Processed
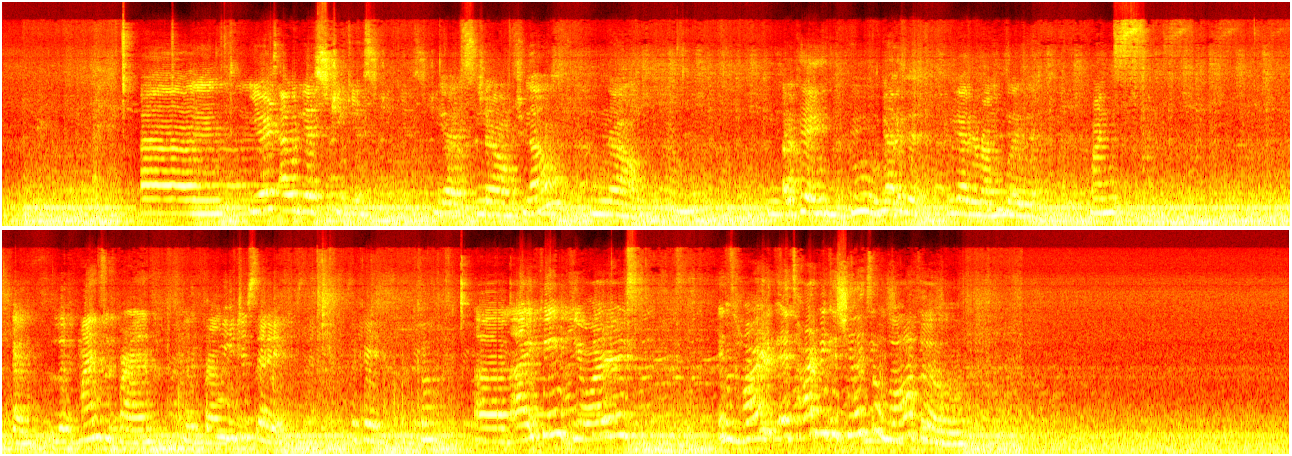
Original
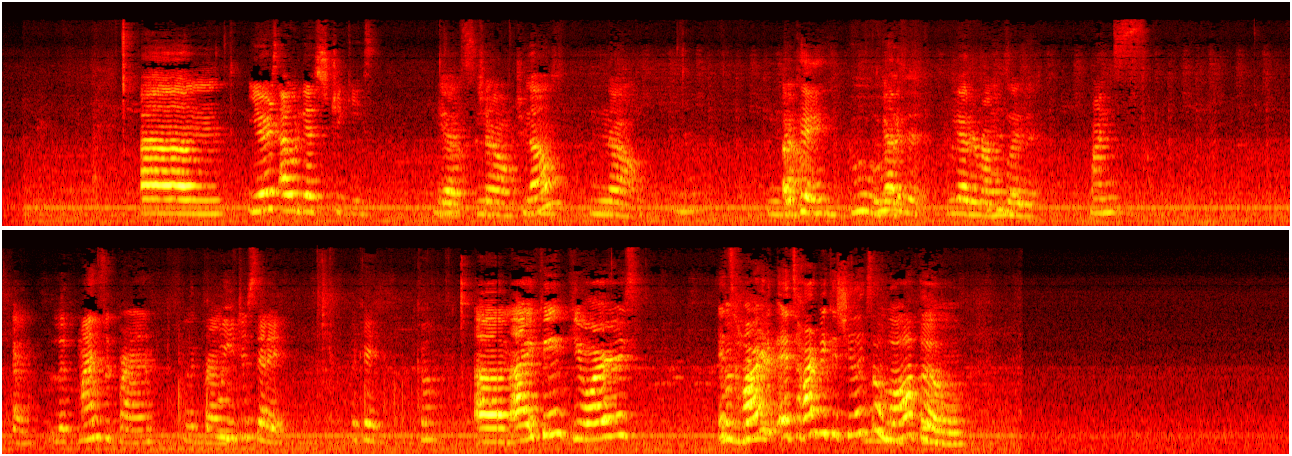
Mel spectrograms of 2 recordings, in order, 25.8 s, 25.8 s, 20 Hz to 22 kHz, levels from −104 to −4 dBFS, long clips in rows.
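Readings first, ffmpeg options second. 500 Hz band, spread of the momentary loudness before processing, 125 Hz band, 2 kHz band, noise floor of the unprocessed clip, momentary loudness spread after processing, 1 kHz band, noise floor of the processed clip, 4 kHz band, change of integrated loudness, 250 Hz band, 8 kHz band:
+19.0 dB, 23 LU, +38.0 dB, +12.0 dB, −56 dBFS, 4 LU, +11.0 dB, −17 dBFS, +21.0 dB, +18.0 dB, +26.5 dB, +30.0 dB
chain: -af "areverse,acompressor=threshold=-39dB:ratio=5,areverse,equalizer=frequency=1200:width_type=o:width=1.2:gain=-9,aecho=1:1:490|980|1470|1960|2450:0.178|0.0925|0.0481|0.025|0.013,asoftclip=type=tanh:threshold=-38dB,bass=frequency=250:gain=12,treble=frequency=4000:gain=7,alimiter=level_in=33.5dB:limit=-1dB:release=50:level=0:latency=1,volume=-1dB"

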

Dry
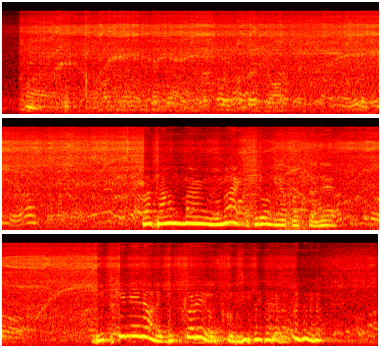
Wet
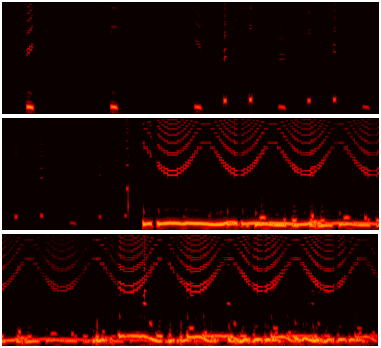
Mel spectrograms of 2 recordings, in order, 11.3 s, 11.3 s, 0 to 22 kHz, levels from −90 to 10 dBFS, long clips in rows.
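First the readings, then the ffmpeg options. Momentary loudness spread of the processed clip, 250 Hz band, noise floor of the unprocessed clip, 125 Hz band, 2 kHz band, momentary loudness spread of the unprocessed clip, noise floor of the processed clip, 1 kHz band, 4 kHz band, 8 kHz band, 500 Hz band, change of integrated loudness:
16 LU, −15.5 dB, −30 dBFS, −14.0 dB, −30.0 dB, 6 LU, below −85 dBFS, below −40 dB, −27.0 dB, −33.5 dB, −22.0 dB, −16.0 dB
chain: -filter_complex "[0:a]afftfilt=real='re*gte(hypot(re,im),0.794)':imag='im*gte(hypot(re,im),0.794)':win_size=1024:overlap=0.75,acrossover=split=130|3400|7000[link_01][link_02][link_03][link_04];[link_01]acompressor=threshold=-44dB:ratio=4[link_05];[link_02]acompressor=threshold=-26dB:ratio=4[link_06];[link_03]acompressor=threshold=-49dB:ratio=4[link_07];[link_04]acompressor=threshold=-56dB:ratio=4[link_08];[link_05][link_06][link_07][link_08]amix=inputs=4:normalize=0,equalizer=frequency=130:width_type=o:width=0.56:gain=-12,asplit=2[link_09][link_10];[link_10]adelay=840,lowpass=frequency=1300:poles=1,volume=-4dB,asplit=2[link_11][link_12];[link_12]adelay=840,lowpass=frequency=1300:poles=1,volume=0.41,asplit=2[link_13][link_14];[link_14]adelay=840,lowpass=frequency=1300:poles=1,volume=0.41,asplit=2[link_15][link_16];[link_16]adelay=840,lowpass=frequency=1300:poles=1,volume=0.41,asplit=2[link_17][link_18];[link_18]adelay=840,lowpass=frequency=1300:poles=1,volume=0.41[link_19];[link_11][link_13][link_15][link_17][link_19]amix=inputs=5:normalize=0[link_20];[link_09][link_20]amix=inputs=2:normalize=0,asubboost=boost=4:cutoff=180,acrusher=samples=10:mix=1:aa=0.000001:lfo=1:lforange=10:lforate=1.5,volume=-8.5dB"

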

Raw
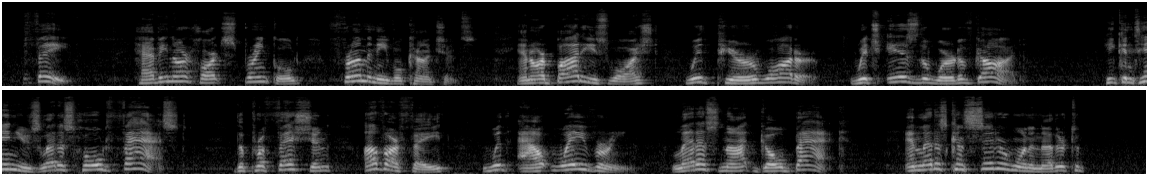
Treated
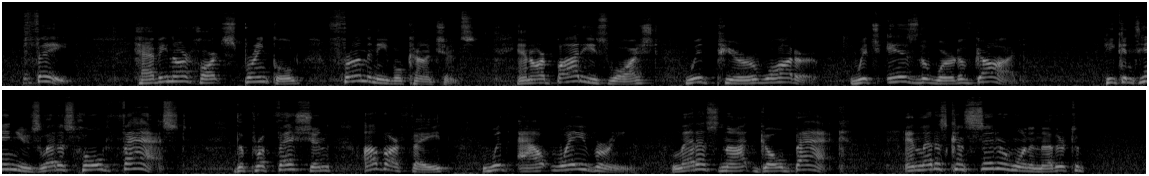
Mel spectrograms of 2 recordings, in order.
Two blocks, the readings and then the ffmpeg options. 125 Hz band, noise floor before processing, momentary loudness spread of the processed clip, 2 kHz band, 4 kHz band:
−9.5 dB, −61 dBFS, 13 LU, −11.0 dB, −8.5 dB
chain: -af "acompressor=threshold=-40dB:ratio=4,volume=2dB"

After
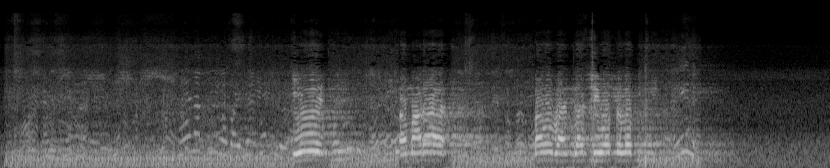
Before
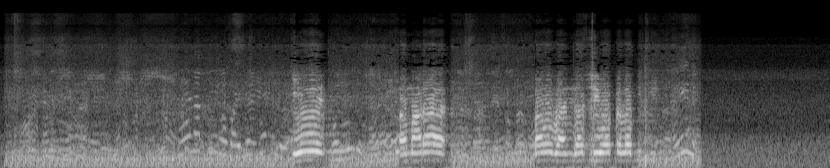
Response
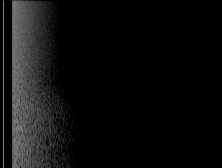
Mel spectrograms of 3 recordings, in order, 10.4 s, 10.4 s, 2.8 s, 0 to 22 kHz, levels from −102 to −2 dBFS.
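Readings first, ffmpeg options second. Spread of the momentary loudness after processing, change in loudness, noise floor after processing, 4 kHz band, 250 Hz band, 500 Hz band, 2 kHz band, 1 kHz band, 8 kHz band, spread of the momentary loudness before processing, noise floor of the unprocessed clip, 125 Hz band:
14 LU, −7.5 dB, −59 dBFS, −7.5 dB, −7.5 dB, −7.5 dB, −7.5 dB, −7.5 dB, can't be measured, 14 LU, −52 dBFS, −8.0 dB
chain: -filter_complex "[0:a]asplit=2[link_01][link_02];[1:a]atrim=start_sample=2205,asetrate=26019,aresample=44100[link_03];[link_02][link_03]afir=irnorm=-1:irlink=0,volume=-16dB[link_04];[link_01][link_04]amix=inputs=2:normalize=0,volume=-9dB"

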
